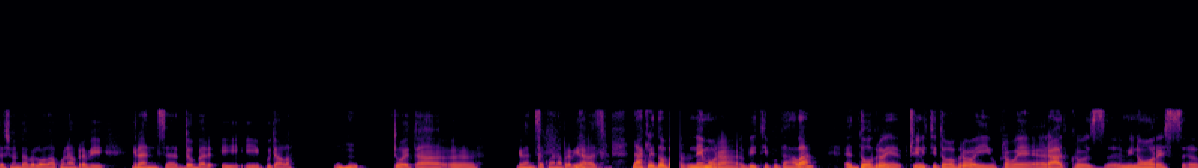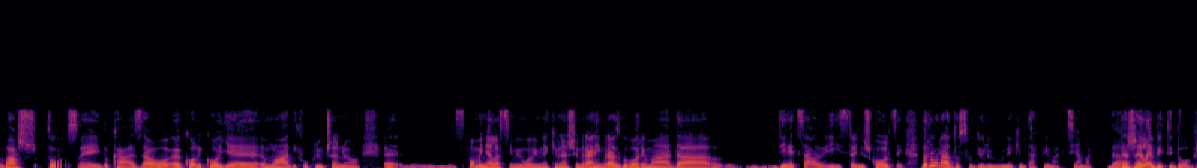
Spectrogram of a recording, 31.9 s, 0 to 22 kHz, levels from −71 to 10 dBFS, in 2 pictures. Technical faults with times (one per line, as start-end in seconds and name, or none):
8.94-9.09 packet loss on an ADPCM call
16.72-16.92 packet loss on an ADPCM call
